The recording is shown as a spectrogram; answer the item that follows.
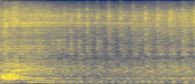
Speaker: seems to be idling smooth so I guess everything mechanically is pretty strong with the bike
